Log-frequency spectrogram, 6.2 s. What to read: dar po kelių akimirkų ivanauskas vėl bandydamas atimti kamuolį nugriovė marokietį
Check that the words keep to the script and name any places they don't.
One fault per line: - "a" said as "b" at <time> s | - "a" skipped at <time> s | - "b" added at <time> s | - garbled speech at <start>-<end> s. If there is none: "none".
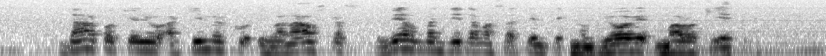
- "kamuolį" skipped at 4.2 s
